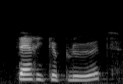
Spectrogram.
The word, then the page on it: Derickeblüet: Bas-Rhin; Herrlisheim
